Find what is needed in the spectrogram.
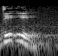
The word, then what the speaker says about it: de: It's spelled D-E, D-E, pronounced de.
